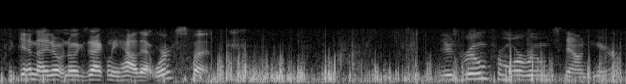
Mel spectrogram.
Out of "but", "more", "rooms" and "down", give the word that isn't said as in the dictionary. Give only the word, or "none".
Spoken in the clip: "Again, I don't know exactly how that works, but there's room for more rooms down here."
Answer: none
